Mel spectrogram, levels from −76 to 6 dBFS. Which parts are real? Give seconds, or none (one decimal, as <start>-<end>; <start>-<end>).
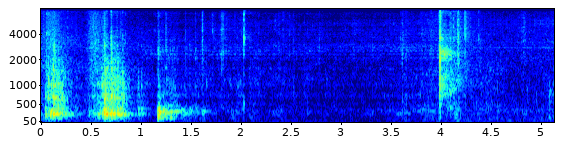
0.0-1.0; 4.1-5.1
